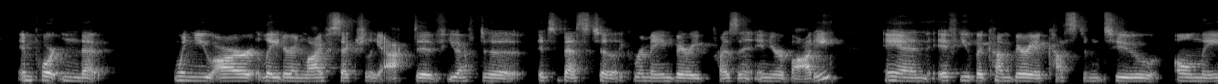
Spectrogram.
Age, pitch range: 20-39, 155-175 Hz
